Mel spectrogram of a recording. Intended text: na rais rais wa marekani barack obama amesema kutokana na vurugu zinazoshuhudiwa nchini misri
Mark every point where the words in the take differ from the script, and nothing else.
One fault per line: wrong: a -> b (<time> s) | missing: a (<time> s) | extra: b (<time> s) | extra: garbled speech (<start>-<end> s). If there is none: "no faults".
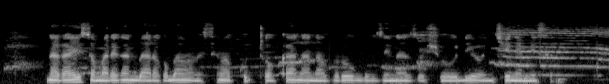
missing: rais (0.9 s)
